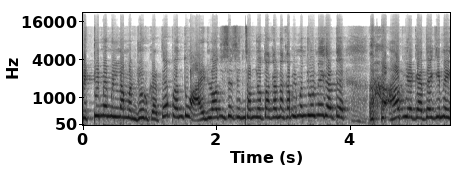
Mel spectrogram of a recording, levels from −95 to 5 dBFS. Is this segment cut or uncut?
uncut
